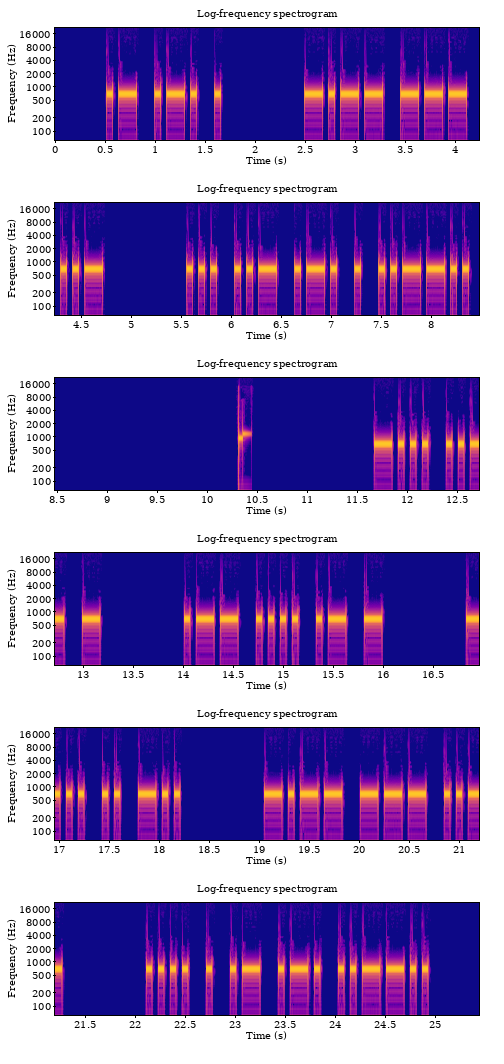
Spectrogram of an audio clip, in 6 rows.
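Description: Morse code sent at 20 words per minute as a steady, mid-pitched beeping tone in quick dots and dashes, spelling sentences built from the 300 most common words, with doubled word spacing giving clear pauses between words. A single short click interrupts midway.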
